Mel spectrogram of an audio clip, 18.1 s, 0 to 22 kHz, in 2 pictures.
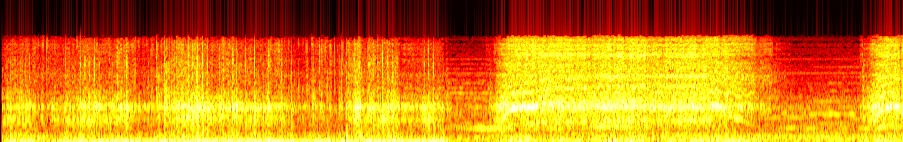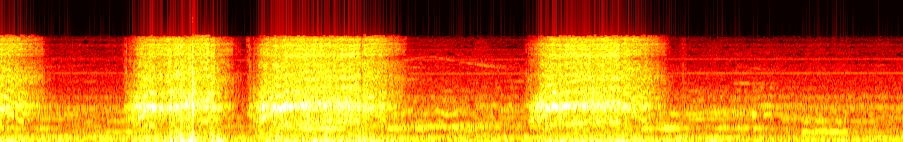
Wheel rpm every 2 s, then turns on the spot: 20, 20, 70, 100, 20, 50, 50, 60, 0.
0-4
